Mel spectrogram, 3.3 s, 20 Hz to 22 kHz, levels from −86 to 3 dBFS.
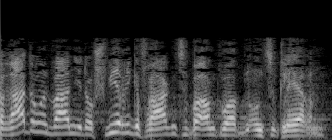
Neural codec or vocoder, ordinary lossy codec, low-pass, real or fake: none; none; 7.2 kHz; real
